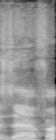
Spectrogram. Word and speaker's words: Zaphiel: Yeah, Zaphiel, What not? like Raphael.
